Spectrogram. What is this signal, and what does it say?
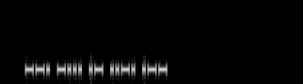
Morse code, heard as a keyed tone, about 44 wpm, 700 Hz. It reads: GBAFW
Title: Code Groups - 5 Letters - 45wpm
